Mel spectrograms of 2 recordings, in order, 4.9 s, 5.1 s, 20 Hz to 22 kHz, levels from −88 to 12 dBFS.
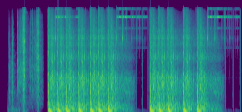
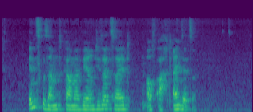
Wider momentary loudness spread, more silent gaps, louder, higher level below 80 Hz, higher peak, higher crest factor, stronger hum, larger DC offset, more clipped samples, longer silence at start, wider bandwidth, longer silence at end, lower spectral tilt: about the same, 8 LU vs 10 LU; first, 0.88-0.95 s vs none; first, -10 LUFS vs -21 LUFS; first, -14 dBFS vs -56 dBFS; first, 0 dBFS vs -4 dBFS; second, 10 dB vs 18 dB; neither; neither; neither; second, 0.35 s vs 0.6 s; first, 16.5 kHz vs 11.5 kHz; second, 0.05 s vs 1.15 s; second, -4 dB/octave vs -7 dB/octave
